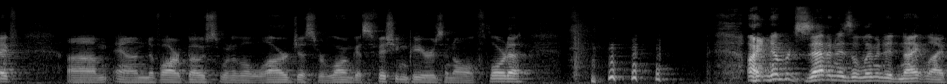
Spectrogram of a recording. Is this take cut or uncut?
cut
